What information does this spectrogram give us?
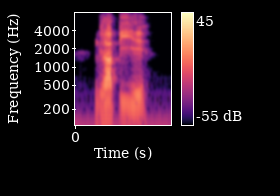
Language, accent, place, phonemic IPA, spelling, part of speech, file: French, France, Lyon, /ɡʁa.pi.je/, grappiller, verb, LL-Q150 (fra)-grappiller.wav
- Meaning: 1. to pick (grapes in a vine after the main harvest) 2. to scrape together, rake together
